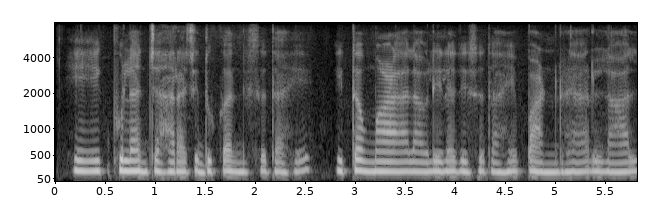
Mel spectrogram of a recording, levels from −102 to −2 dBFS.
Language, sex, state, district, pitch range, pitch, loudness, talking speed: Marathi, female, Maharashtra, Pune, 185-195 Hz, 190 Hz, -32 LUFS, 145 wpm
